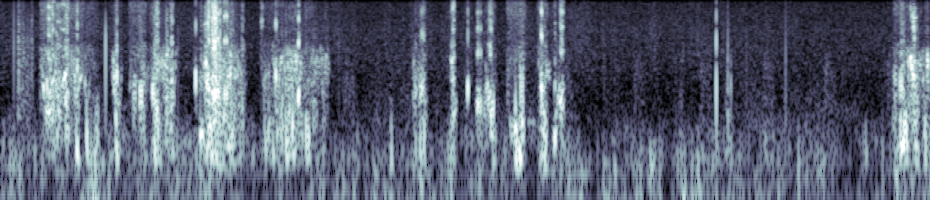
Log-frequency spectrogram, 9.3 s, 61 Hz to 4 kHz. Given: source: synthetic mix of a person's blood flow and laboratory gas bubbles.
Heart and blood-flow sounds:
Doppler ultrasound of blood flow; subclavian vein
0.39-1.00 s: bubbles
1.09-1.22 s: bubbles
1.28-1.78 s: bubbles
1.92-2.46 s: bubbles
2.59-3.29 s: bubbles
4.12-4.28 s: bubbles
4.45-4.58 s: bubbles
4.63-4.71 s: bubbles
4.74-4.96 s: bubbles
5.07-5.66 s: bubbles
8.91-9.31 s: bubbles
From the record:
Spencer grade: 3 (all of the cardiac periods contain showers or single bubble signals, but not dominating or overriding the cardiac motion signals); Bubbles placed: anywhere in the cardiac cycle

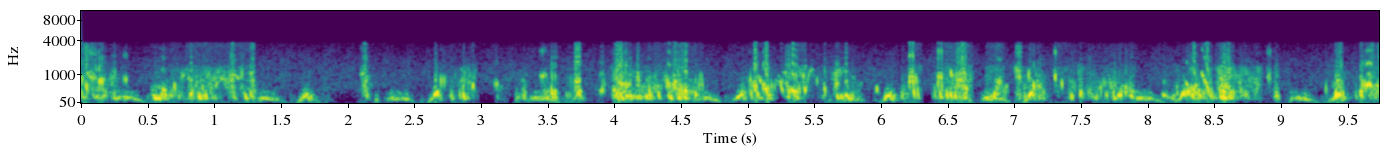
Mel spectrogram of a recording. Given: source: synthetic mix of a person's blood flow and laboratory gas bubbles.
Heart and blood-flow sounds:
Doppler ultrasound of blood flow; precordium
0.00-0.38 s: bubbles
0.51-1.33 s: bubbles
2.08-2.19 s: bubbles
2.68-2.98 s: bubbles
3.08-3.18 s: bubbles
3.25-3.35 s: bubbles
3.43-3.77 s: bubbles
3.88-4.70 s: bubbles
4.94-5.87 s: bubbles
5.94-6.01 s: bubbles
6.14-6.32 s: bubbles
6.38-6.69 s: bubbles
6.79-6.96 s: bubbles
6.99-7.93 s: bubbles
8.10-9.00 s: bubbles
9.30-9.75 s: bubbles
From the record:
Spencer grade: 4 (maximum detectable bubble signal sounding continuously throughout systole and diastole of every cardiac period, and overriding the amplitude of the normal cardiac signals); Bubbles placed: anywhere in the cardiac cycle

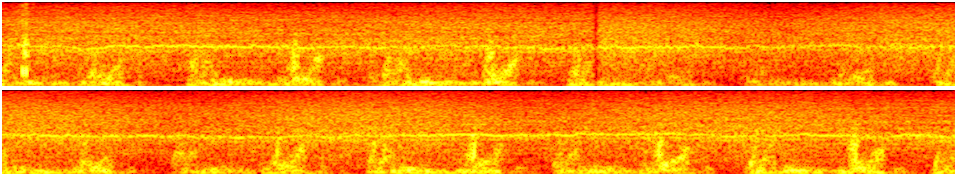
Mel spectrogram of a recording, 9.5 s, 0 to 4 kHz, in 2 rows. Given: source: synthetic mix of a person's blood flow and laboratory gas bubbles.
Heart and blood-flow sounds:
Doppler ultrasound of blood flow; precordium
0.06-0.16 s: bubbles
From the record:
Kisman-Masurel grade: 113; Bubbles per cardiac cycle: 1 to 2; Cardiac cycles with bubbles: 1 to 10%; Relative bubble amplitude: loud (0.450 to 0.775); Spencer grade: 1 (occasional bubble signal discernible with the cardiac motion signal, with majority of cardiac periods free of bubbles); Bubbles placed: anywhere in the cardiac cycle

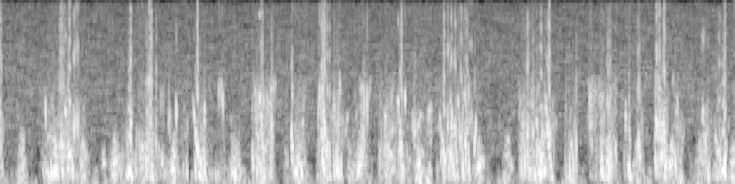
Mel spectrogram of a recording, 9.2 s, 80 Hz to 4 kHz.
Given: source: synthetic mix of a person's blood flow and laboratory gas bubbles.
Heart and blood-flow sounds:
Doppler ultrasound of blood flow; precordium
0.00-0.08 s: bubbles
0.55-1.10 s: bubbles
1.50-2.37 s: bubbles
2.41-2.85 s: bubbles
2.90-2.96 s: bubbles
2.99-3.04 s: bubbles
3.14-3.48 s: bubbles
3.63-3.87 s: bubbles
3.97-4.67 s: bubbles
4.74-5.13 s: bubbles
5.16-5.43 s: bubbles
5.46-6.01 s: bubbles
6.50-6.98 s: bubbles
7.08-7.26 s: bubbles
7.37-7.75 s: bubbles
7.81-8.09 s: bubbles
8.18-8.59 s: bubbles
8.72-9.16 s: bubbles
From the record:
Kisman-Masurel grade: 343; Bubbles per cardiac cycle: rolling drumbeat, 9 or more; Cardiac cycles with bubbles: 100%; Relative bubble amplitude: loud (0.450 to 0.775); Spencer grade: 3 (all of the cardiac periods contain showers or single bubble signals, but not dominating or overriding the cardiac motion signals); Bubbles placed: anywhere in the cardiac cycle

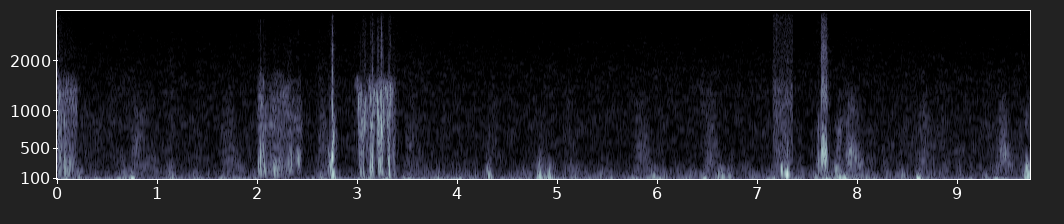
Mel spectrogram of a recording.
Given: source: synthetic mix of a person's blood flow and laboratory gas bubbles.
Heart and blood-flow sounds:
Doppler ultrasound of blood flow; subclavian vein
0.00-0.20 s: bubbles
2.00-2.46 s: bubbles
2.70-2.80 s: bubbles
2.96-3.41 s: bubbles
7.16-7.35 s: bubbles
7.58-7.73 s: bubbles
From the record:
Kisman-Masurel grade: 122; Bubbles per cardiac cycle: 1 to 2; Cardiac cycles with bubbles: 10 to 50%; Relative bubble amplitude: moderate (0.250 to 0.450); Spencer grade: 2 (many but less than half of the cardiac periods contain bubble signals, singularly or in groups); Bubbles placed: anywhere in the cardiac cycle

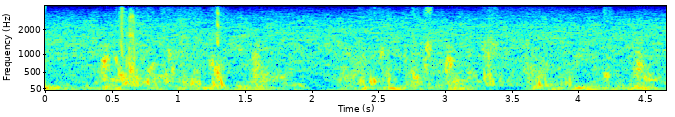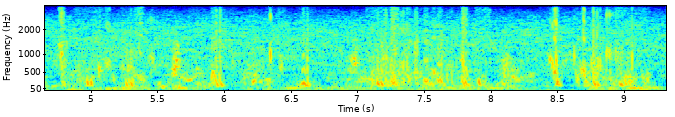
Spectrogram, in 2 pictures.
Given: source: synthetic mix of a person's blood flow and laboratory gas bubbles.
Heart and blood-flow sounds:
Doppler ultrasound of blood flow; precordium
0.50-1.18 s: bubbles
1.21-1.38 s: bubbles
2.33-2.62 s: bubbles
2.68-2.92 s: bubbles
3.27-4.03 s: bubbles
4.17-4.26 s: bubbles
4.75-4.83 s: bubbles
4.88-5.51 s: bubbles
5.73-6.11 s: bubbles
6.19-6.47 s: bubbles
6.54-6.68 s: bubbles
7.05-8.02 s: bubbles
8.40-9.21 s: bubbles
From the record:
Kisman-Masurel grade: 233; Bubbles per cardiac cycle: several, 3 to 8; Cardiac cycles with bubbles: 50 to 99%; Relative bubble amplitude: loud (0.450 to 0.775); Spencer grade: 3 (all of the cardiac periods contain showers or single bubble signals, but not dominating or overriding the cardiac motion signals); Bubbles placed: only in the low amplitude regions of the cardiac cycle

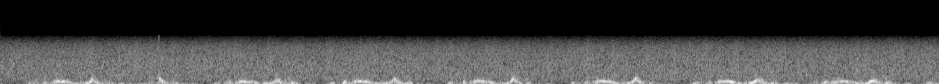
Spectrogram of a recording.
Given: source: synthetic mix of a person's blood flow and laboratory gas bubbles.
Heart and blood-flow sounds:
Doppler ultrasound of blood flow; precordium
no bubbles
From the record:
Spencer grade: 0 (complete lack of bubble signals)

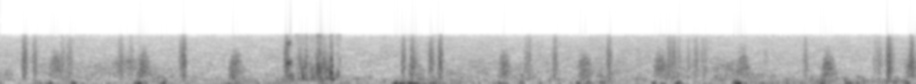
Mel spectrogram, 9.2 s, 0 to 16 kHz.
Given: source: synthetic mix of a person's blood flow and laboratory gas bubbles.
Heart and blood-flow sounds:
Doppler ultrasound of blood flow; subclavian vein
2.85-3.43 s: bubbles
From the record:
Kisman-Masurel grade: 213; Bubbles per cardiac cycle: several, 3 to 8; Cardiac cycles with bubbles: 1 to 10%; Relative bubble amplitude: loud (0.450 to 0.775); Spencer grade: 1 (occasional bubble signal discernible with the cardiac motion signal, with majority of cardiac periods free of bubbles); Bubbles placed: anywhere in the cardiac cycle

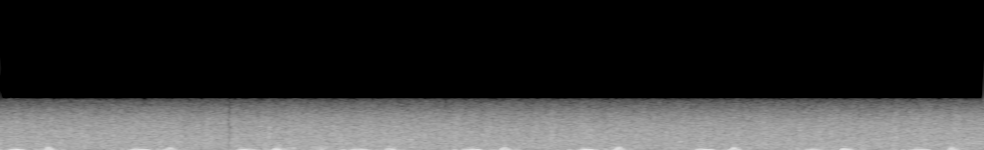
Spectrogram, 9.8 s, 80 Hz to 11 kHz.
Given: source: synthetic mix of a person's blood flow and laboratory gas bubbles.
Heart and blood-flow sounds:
Doppler ultrasound of blood flow; precordium
2.83-3.31 s: bubbles
From the record:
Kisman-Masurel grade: 111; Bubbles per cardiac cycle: 1 to 2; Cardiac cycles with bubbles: 1 to 10%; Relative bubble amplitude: barely perceptible (0.100 to 0.250); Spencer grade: 1 (occasional bubble signal discernible with the cardiac motion signal, with majority of cardiac periods free of bubbles); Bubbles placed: only in the low amplitude regions of the cardiac cycle

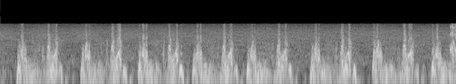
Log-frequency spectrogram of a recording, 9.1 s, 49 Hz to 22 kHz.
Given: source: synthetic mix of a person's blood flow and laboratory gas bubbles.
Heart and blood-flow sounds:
Doppler ultrasound of blood flow; precordium
8.99-9.14 s: bubbles
From the record:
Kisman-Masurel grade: 113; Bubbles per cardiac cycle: 1 to 2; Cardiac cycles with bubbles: 1 to 10%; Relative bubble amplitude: loud (0.450 to 0.775); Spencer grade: 1 (occasional bubble signal discernible with the cardiac motion signal, with majority of cardiac periods free of bubbles); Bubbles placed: anywhere in the cardiac cycle

